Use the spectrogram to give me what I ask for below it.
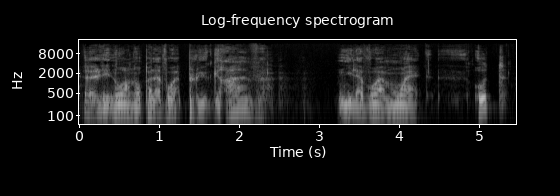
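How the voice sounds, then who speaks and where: A man guesting in a casual interview, telling stories with lively energy. He often stalls on repeated words before going on. His voice is slightly husky and the sound is dry. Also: fairly low pitch, takes it slowly, no echo. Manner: hesitant, many repeated starts, animated storytelling. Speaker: guest, dubbing actor.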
